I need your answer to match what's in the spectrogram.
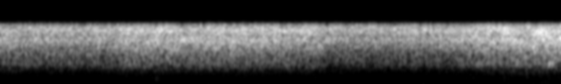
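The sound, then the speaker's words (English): A large crowd gives a standing ovation, applauding steadily in a dense, even wash of clapping that holds at the same loud level for several seconds with no voices breaking through. “Lots of applause and standing ovation and listening.”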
